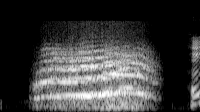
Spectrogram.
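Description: A short squealing cry sound effect lasting just over a second, shrill and loud, between two stretches of talk.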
